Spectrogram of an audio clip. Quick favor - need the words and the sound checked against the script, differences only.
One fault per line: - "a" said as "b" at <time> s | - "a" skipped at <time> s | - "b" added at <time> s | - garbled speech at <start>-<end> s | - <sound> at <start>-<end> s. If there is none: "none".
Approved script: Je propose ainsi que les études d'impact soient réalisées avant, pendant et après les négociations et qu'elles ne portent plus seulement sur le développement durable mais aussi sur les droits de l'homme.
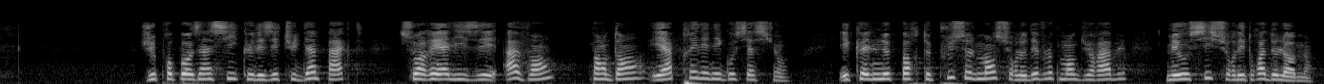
none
